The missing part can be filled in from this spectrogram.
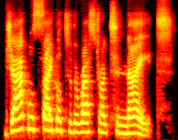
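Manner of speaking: de-emphasize everything except a clear final "tonight"; linked, stress on TONIGHT. Shown as a demonstration. Teacher models number six, linking words and stressing "tonight". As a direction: run the words together, landing on "tonight". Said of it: "link them and I de-emphasize them".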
